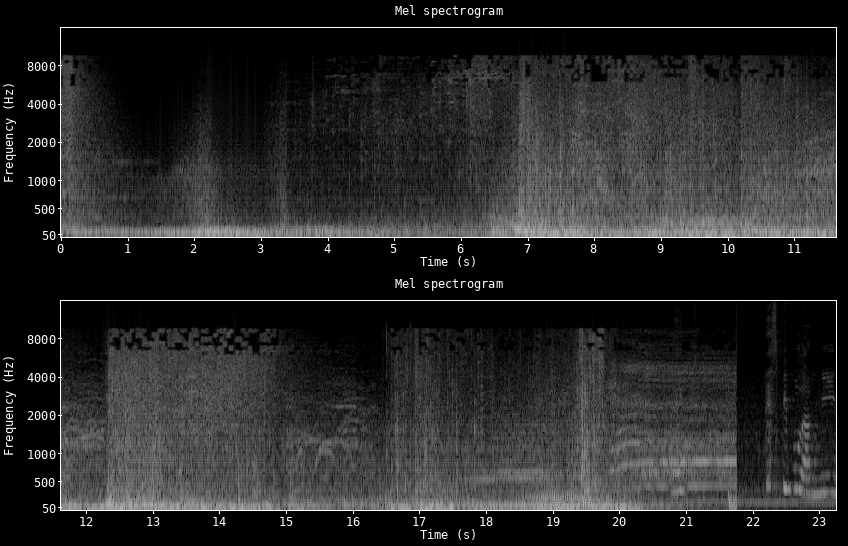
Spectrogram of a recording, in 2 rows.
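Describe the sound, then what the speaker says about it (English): An explosion from the Money Heist series (season 5, episode 4) bursts with loud booms, whooshes and rumbling blasts across a long, dense stretch of dramatic sound, with voices talking through parts of it. "Episode 4 starts off with an explosion"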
